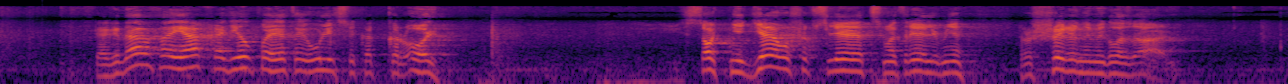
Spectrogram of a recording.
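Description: A middle-aged man speaks with animation through a microphone on stage.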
